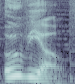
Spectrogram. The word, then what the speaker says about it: Ouvio: He goes by the name Uvio on Twitch, Uvio, and that's spelled OUVIO_.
